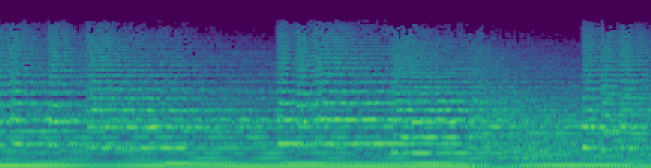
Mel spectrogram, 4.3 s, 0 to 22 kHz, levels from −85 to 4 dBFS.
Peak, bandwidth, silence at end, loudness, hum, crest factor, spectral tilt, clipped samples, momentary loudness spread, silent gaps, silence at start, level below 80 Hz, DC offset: -4 dBFS; 13 kHz; 0 s; -18 LUFS; none; 14 dB; -4.5 dB/octave; under 0.1%; 5 LU; none; 0 s; -24 dBFS; under 0.1%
